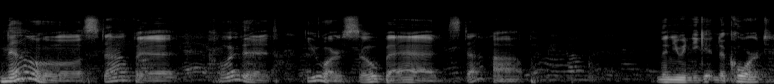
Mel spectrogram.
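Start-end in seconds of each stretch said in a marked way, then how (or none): 0.0-5.3 put-on flirty, playful, very slow drawn-out sing-song teasing. Acting out how a woman says no in a joke: imitating a playful, teasing no. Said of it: "She didn't say it like that".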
